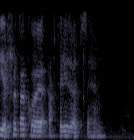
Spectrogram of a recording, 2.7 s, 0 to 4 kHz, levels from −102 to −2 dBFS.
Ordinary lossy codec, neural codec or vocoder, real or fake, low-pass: MP3, 32 kbps; none; real; 3.6 kHz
